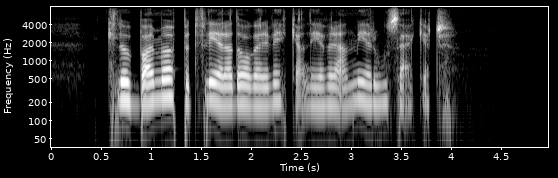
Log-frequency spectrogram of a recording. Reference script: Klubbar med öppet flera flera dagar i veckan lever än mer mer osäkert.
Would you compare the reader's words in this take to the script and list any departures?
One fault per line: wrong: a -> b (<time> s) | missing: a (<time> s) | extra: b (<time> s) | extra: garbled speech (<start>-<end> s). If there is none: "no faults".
missing: flera (1.8 s)
missing: mer (3.3 s)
